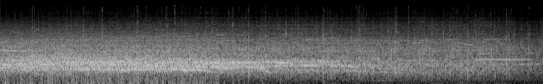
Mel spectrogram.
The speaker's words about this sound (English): He spoke without notes or a teleprompter, leaning in hard on issues like immigration, guns, and gender, frequently interrupted by cheers so loud, my recorder nearly spiked.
